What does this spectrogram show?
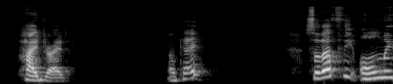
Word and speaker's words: hydride: Hydrogen does not become hydrogide because we have hydra, O, gen. So just the first syllable, hydride.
